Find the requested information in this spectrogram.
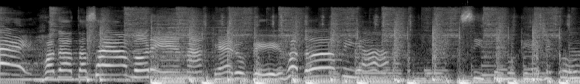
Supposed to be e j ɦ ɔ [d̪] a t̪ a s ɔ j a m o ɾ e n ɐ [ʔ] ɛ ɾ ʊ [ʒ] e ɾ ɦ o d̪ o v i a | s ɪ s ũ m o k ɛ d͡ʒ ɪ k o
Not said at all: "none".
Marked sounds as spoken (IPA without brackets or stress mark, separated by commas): d̪, k, v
